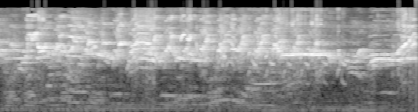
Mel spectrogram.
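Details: Short burst from an angry Oriental magpie-robin with spread tail: dense high twittering and thin whistles in rapid succession, closing on a rising note.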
